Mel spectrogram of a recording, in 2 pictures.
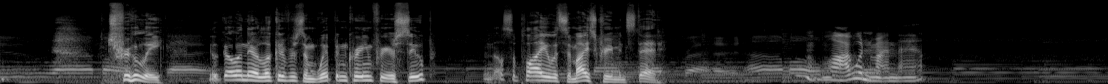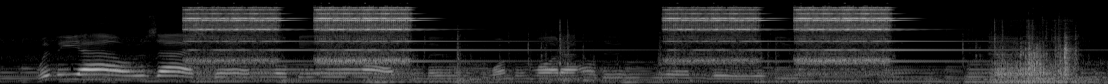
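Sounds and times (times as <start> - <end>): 
speech: 1.1 - 6.7, 8.1 - 9.3, 11.7 - 14.0
old-fashioned telephone bell ringing: 12.9 - 22.1.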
